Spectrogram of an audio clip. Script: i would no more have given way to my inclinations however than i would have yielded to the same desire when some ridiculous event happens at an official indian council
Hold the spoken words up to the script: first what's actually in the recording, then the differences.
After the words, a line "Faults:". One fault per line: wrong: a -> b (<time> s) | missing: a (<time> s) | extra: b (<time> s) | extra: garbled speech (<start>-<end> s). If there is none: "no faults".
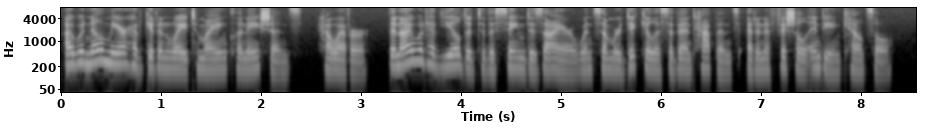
i would no mere have given way to my inclinations however than i would have yielded to the same desire when some ridiculous event happens at an official indian council
Faults:
wrong: more -> mere (0.4 s)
